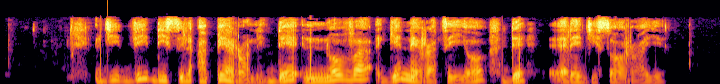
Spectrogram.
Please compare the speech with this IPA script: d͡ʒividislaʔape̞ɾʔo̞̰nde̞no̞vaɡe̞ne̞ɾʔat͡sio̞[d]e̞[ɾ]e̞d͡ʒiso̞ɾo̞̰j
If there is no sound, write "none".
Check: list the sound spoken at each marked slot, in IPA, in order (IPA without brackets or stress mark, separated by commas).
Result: d, ɾ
